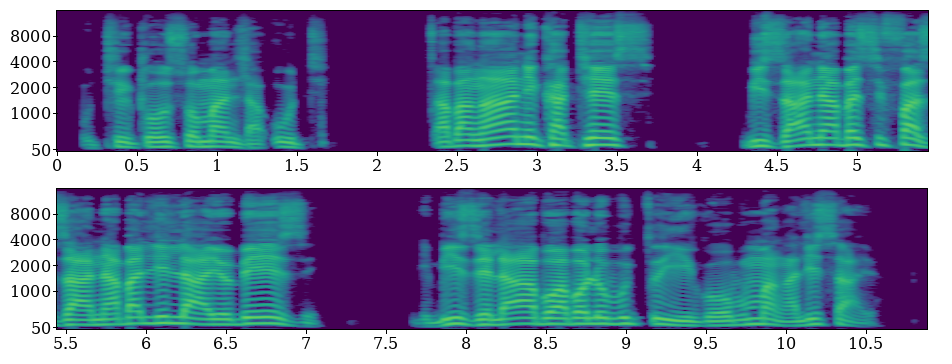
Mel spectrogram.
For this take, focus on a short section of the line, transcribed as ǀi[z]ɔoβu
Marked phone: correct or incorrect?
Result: incorrect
